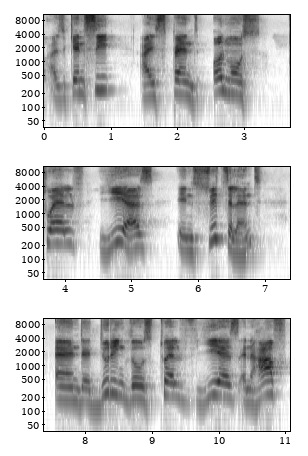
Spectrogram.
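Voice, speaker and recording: Slow, high-pitched elderly man presenting. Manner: halting, deliberate, formal and courteous. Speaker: conference speaker, retired ophthalmologist. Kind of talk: personal presentation to a conference.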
